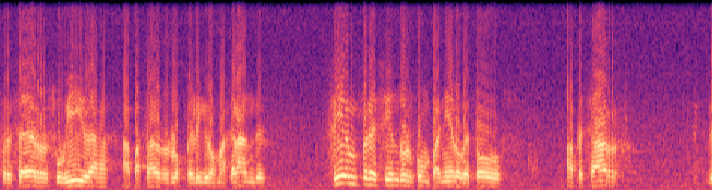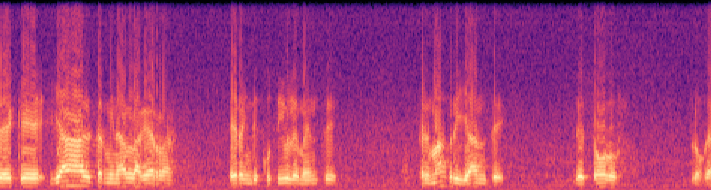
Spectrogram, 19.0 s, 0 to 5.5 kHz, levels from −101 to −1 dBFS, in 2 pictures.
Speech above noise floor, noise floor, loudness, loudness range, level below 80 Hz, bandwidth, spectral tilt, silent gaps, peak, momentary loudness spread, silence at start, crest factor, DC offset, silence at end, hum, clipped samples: 29 dB; -37 dBFS; -9 LUFS; 5 LU; -50 dBFS; 5.4 kHz; -8 dB/octave; none; 0 dBFS; 9 LU; 0 s; 10 dB; 0.5%; 0 s; none; 1%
